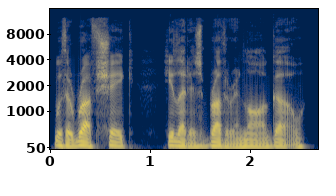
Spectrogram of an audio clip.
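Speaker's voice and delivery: ordinary delivery, nothing marked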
